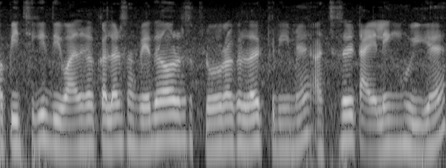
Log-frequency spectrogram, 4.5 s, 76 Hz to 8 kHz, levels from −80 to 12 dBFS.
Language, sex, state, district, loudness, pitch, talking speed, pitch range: Hindi, male, Maharashtra, Gondia, -17 LUFS, 145 Hz, 255 wpm, 135-155 Hz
